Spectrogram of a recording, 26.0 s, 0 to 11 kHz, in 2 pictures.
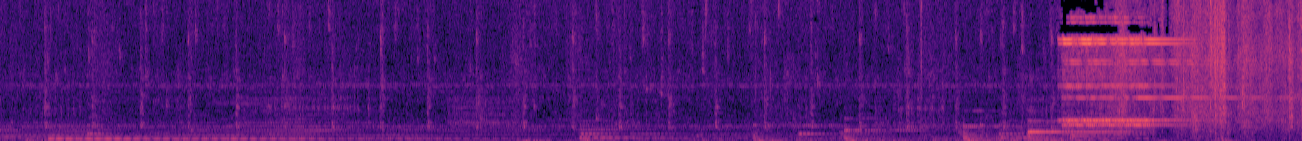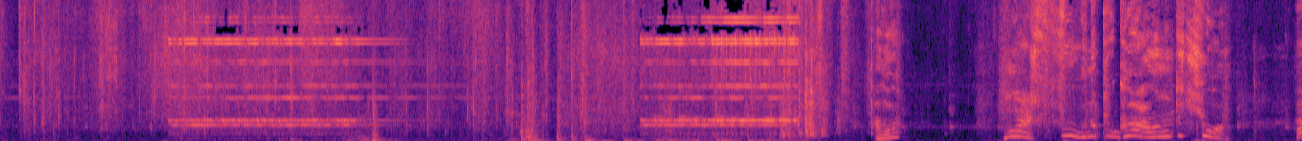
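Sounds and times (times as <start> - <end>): telephone ringing: 10.6 - 13.5, 14.7 - 18.1, 19.4 - 21.5.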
